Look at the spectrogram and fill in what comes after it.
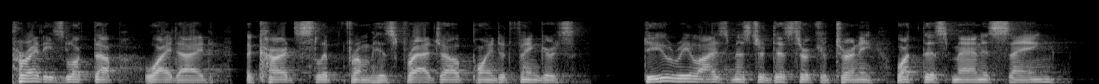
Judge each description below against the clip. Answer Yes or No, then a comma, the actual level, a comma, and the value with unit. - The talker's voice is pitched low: Yes, low, 110 Hz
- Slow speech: Yes, slow, 130 wpm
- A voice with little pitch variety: Yes, narrow, 1.6 semitones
